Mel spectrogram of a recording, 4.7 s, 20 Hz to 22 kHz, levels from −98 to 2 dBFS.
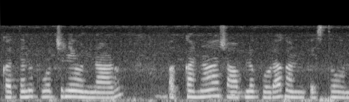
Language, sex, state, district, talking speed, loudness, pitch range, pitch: Telugu, female, Andhra Pradesh, Sri Satya Sai, 105 wpm, -18 LUFS, 210-235 Hz, 225 Hz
